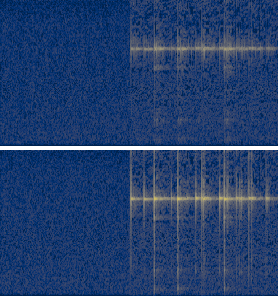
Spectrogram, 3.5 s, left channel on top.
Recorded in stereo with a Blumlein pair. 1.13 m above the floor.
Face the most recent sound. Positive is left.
turn(degrees=-45)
